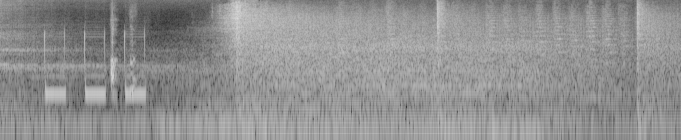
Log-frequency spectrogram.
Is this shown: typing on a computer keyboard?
no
